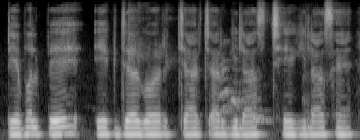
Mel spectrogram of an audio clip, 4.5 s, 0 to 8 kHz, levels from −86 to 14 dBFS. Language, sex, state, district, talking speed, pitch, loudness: Hindi, male, Jharkhand, Garhwa, 145 wpm, 140 Hz, -16 LUFS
